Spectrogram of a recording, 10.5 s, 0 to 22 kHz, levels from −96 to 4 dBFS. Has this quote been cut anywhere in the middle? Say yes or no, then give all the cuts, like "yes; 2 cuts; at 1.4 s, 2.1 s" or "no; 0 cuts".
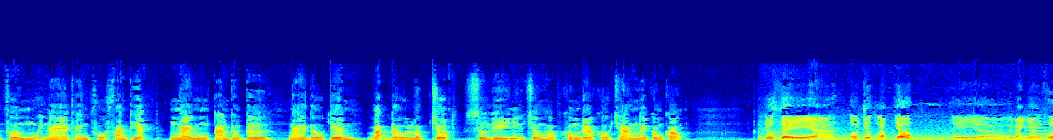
yes; 2 cuts; at 1.5 s, 7.5 s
